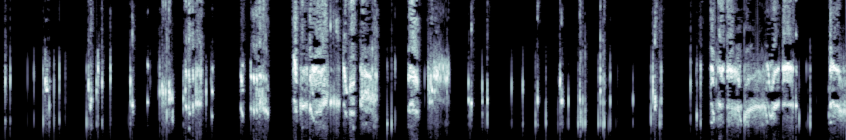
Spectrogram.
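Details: Swiftlet calls in a Vietnamese-style recording: dense bursts of buzzy, chirping twitters, high and rasping, broken by abrupt silences and short clicks throughout.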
